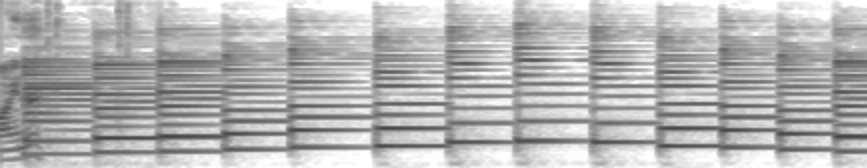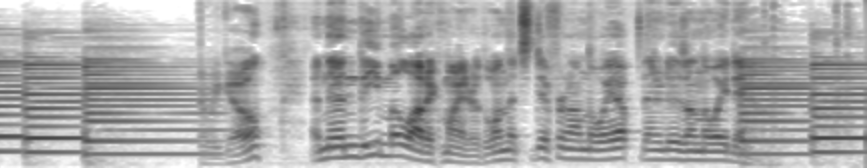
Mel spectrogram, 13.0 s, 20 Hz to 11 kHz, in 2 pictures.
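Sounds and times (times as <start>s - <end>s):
piano playing a minor scale: 0.0s - 8.7s, 12.0s - 13.0s.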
